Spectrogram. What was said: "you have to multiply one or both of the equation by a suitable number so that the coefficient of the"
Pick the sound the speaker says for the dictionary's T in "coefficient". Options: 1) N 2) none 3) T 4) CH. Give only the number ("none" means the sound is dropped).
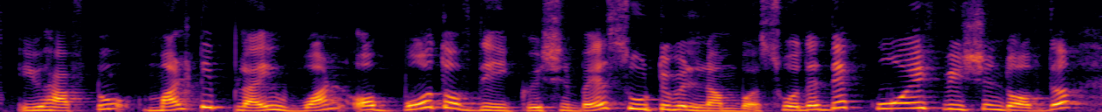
3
